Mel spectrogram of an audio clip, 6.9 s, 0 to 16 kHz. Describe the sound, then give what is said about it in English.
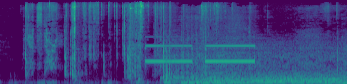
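Keys jangle and clatter inside a pickup truck at night, then the engine rumbles steadily while two sustained electronic chime tones sound in turn. Faint voices murmur in the background. “we're in a pickup truck at 12:35 at night.”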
